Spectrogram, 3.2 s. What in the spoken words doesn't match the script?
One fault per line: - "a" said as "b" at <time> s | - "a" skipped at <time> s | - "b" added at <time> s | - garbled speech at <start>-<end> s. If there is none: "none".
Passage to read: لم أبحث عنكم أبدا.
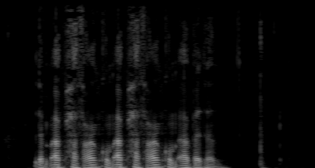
- "أبحث عنكم" added at 1.2 s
